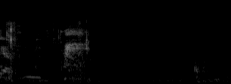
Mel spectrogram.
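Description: Near silence on a video-conference audio line, with two short faint noises in the first second.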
